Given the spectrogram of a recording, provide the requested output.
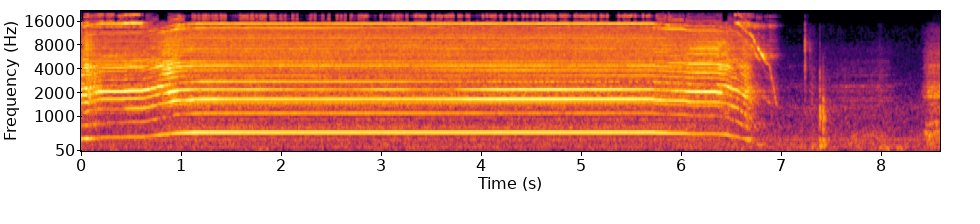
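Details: Readytosky 1804 quadcopter motor on a vibration test after calibration: a thin high whine steps up, holds steady with a rough edge, then winds down. Bad bearing chattering, heavy vibration; magnets reportedly come loose from vibration.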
